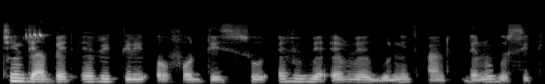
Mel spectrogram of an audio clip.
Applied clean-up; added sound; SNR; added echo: none; Cricket; 14 dB; none.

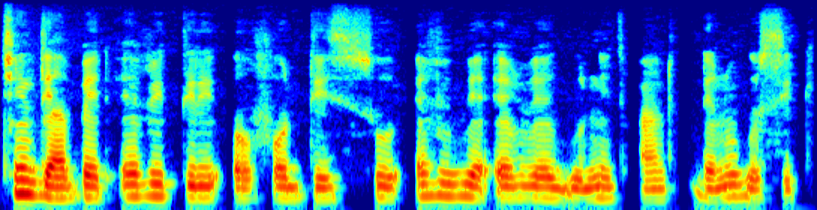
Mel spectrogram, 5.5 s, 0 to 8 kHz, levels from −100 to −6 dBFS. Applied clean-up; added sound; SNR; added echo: none; none; none; none.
